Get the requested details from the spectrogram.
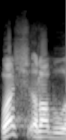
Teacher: شین ادا ہوتا ہے وسط زبان وسط تالو سے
